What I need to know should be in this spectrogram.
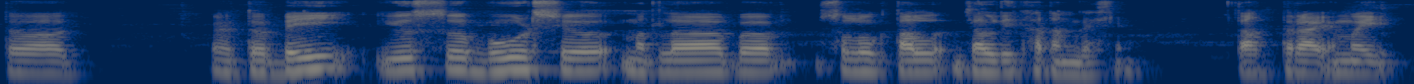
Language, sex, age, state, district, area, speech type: Kashmiri, male, 30-45, Jammu and Kashmir, Kupwara, rural, spontaneous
